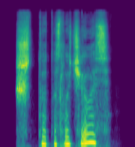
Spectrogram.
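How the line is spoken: Whisper. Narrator (Russian): прошептал я

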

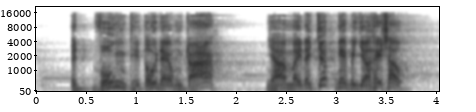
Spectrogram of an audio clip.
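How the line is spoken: Shouting. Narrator (Vietnamese): Hắn quát lên

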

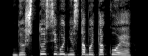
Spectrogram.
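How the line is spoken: Exclaimed. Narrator (Russian): воскликнула Ева

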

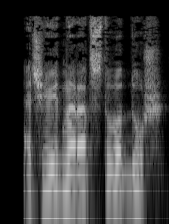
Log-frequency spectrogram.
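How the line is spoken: Plain. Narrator (Russian): сказал Мартини

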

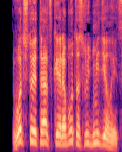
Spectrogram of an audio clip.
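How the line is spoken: Calm. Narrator (Russian): спокойно покачал головой участковый

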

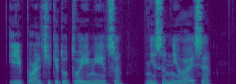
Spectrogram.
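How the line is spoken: Almost gentle reassurance. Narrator (Russian): заверил Жора едва ли не ласково

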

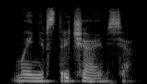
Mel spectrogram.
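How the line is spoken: Deep sigh, serious voice. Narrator (Russian): Он глубоко вздохнул и серьезным голосом произнес

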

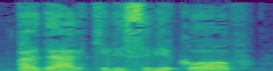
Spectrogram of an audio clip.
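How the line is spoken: Quiet, heartfelt explanation. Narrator (Russian): тихо, но с чувством пояснил сам ММС Мэтью Дэниелу

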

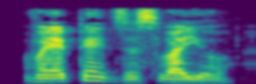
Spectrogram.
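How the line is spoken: Gentle reproach. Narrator (Russian): мягко упрекнул

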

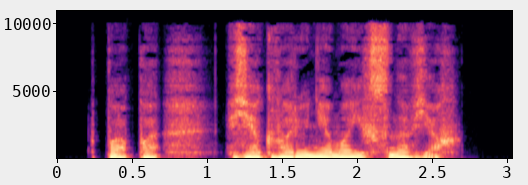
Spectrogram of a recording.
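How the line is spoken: Soft interruption. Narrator (Russian): мягко перебила Фрида

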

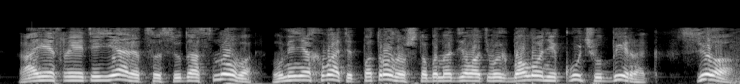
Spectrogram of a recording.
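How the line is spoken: Tense shouting. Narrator (Russian): Я кричал, чтобы не закричать

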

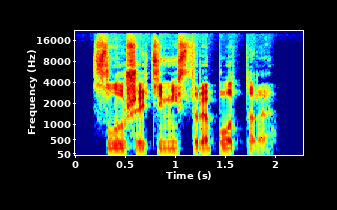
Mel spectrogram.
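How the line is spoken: Cold, stern. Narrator (Russian): холодно остановил Квиррелл

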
